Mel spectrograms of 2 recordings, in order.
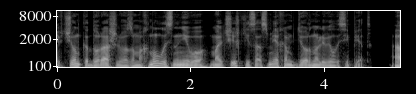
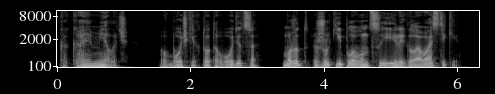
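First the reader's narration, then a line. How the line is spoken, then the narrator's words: Plain. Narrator (Russian): Он спросил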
